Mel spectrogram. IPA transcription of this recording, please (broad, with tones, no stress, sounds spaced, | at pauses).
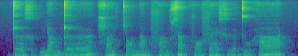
ʈ əː˧ x ə˨˩ k̚ ɲ a˧˥ m ʈ əː˧˥ | ʂ a˧˥ j c ɔ˧ n a˧ m f a˨˩˦ w s a˦˥ t̚ f ɔ˧ f ɛ˧ x ɨ˧ ə̯ t̪ u˧˥ h aː˦˥ k̚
